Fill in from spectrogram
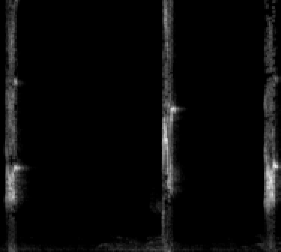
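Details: Javan myna song used as a lure for wild mynas: three harsh, broad squawks spaced irregularly, with faint low rustling between them.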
